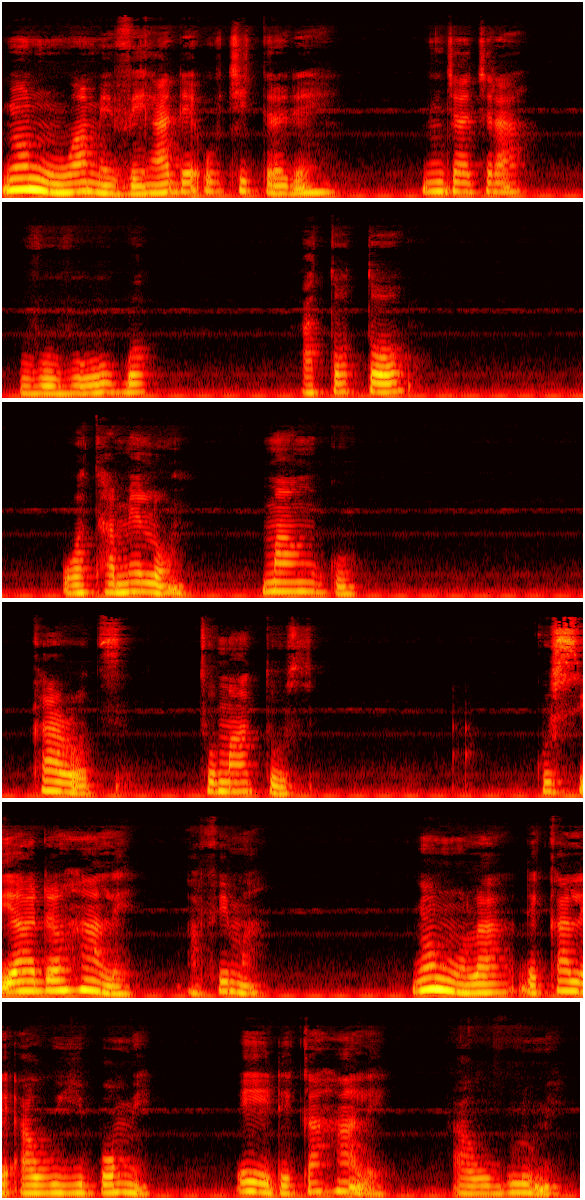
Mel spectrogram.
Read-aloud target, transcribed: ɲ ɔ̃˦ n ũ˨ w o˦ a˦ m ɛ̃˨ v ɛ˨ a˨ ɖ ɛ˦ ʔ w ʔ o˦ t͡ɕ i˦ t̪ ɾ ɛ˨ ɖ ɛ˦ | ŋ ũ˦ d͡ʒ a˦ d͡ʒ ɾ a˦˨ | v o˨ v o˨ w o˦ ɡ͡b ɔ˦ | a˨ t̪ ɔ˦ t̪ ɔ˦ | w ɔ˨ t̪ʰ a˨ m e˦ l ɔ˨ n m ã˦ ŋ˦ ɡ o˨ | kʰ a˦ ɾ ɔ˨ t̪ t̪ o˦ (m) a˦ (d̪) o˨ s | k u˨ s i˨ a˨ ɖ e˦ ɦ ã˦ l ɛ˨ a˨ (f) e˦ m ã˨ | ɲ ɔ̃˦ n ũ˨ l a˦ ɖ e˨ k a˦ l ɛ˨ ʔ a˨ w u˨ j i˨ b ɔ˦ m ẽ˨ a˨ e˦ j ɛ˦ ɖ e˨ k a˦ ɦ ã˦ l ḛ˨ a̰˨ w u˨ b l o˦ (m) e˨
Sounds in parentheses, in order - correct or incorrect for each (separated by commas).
correct, incorrect, correct, correct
